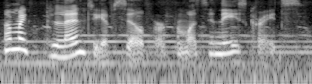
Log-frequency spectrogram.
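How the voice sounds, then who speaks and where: A woman's voice: high voice, huge pitch swings, measured pace, vocal fry, music in the background, full character voice. A woman voicing a shrewd but kind older female pirate captain, speaking in a wry, confident, teasing way, in a cartoon dub. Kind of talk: fan comic dub acting.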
